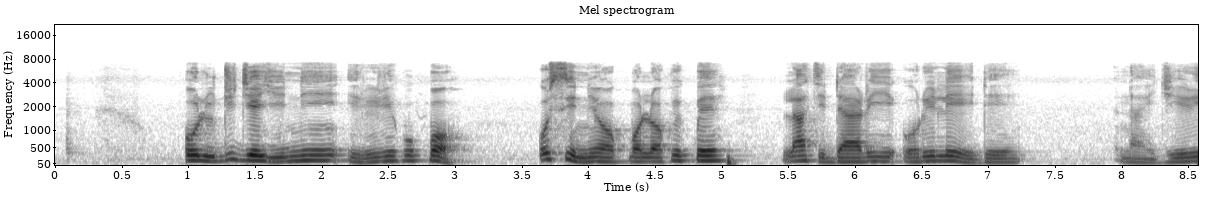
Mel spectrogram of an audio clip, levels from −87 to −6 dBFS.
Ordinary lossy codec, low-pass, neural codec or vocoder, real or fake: none; 7.2 kHz; none; real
